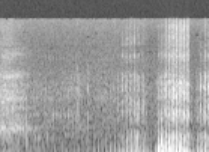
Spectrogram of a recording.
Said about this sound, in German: Naja, der schnurrt gerade nur. Hm, ja, du bist ein ganz braver.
